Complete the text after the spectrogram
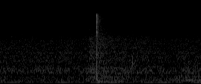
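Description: A short digital click sounds.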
